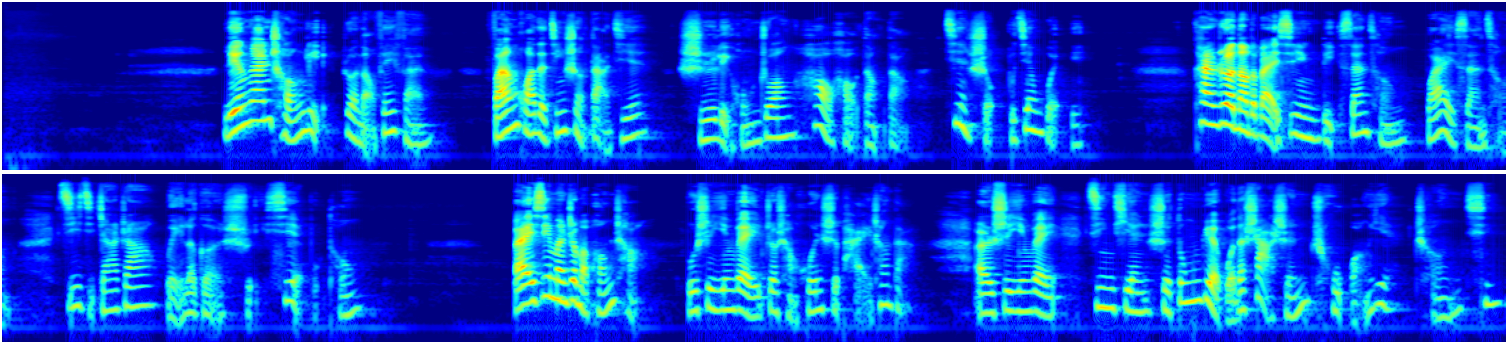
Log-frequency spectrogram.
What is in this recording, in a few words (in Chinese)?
旁白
